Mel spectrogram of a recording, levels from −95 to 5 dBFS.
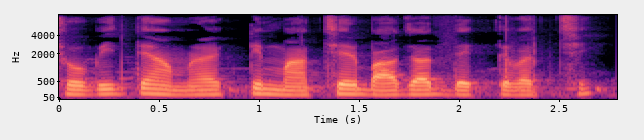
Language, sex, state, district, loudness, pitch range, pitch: Bengali, male, West Bengal, Cooch Behar, -18 LUFS, 110-130 Hz, 120 Hz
